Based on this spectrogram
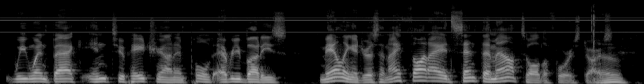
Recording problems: high-pitched whine; noticeable; throughout; 8 kHz, 20 dB below the speech

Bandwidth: 17.5 kHz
